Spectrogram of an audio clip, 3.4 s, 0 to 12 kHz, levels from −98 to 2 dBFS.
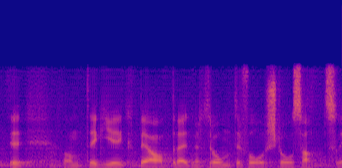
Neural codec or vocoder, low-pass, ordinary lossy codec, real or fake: codec, 16 kHz, 0.7 kbps, FocalCodec; 7.2 kHz; none; fake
